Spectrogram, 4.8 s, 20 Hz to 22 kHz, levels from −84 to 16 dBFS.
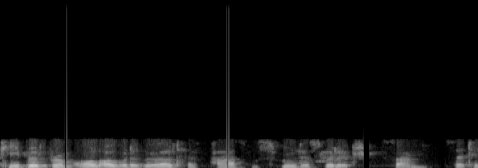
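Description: Blocks of digital silence cut the speech at 0.64–0.66 s, 2.26–2.28 s and 3.63–3.69 s. Each drops abruptly to silence. The first two last about 21 ms, which fits an unfilled 1024-sample buffer. The third lasts 64 ms.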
